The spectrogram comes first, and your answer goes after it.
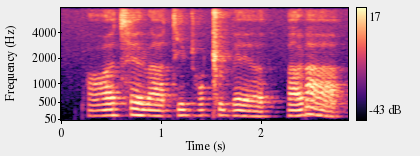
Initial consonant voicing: voiceless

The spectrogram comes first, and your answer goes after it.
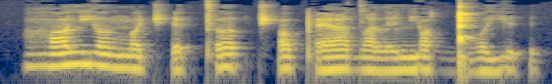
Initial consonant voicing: voiced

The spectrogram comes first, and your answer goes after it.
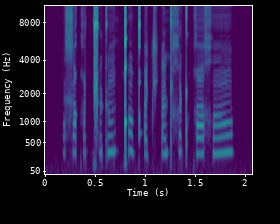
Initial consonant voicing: voiceless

